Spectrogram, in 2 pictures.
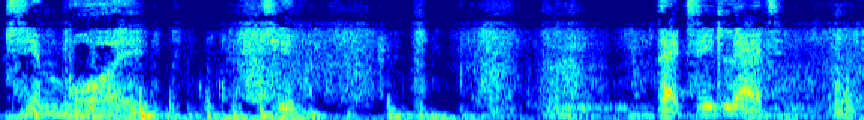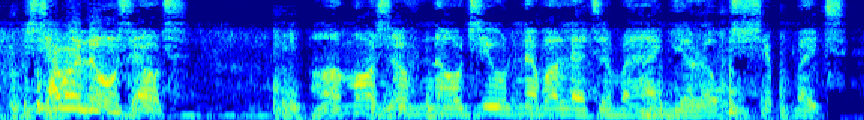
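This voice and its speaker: An actor playing a wily, one-legged old pirate with a West Country dialect and a gravelly voice in a 1950s radio drama. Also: male voice, a little high, animated, slow pace, long pauses, exaggerated voice. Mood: fond, relieved. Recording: noisy vintage radio broadcast.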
